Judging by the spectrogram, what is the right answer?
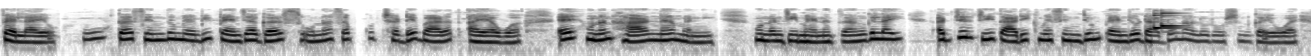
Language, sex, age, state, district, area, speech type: Sindhi, female, 18-30, Rajasthan, Ajmer, urban, spontaneous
